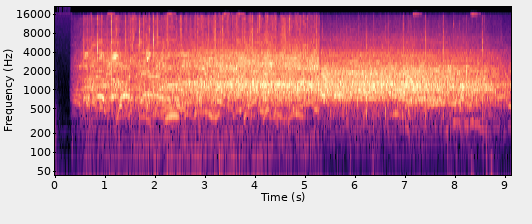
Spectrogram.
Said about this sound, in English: They added fake crowd noise. I want you to listen to this. Really? This is Cut 11. You'll hear it a little bit at the beginning where it's kind of sparse, and then all of a sudden you're going to hear thousands and thousands of people that weren't attending the game.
